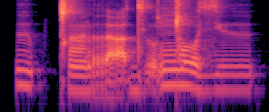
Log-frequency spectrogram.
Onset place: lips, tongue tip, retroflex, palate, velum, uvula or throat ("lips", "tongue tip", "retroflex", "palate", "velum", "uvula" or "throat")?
lips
